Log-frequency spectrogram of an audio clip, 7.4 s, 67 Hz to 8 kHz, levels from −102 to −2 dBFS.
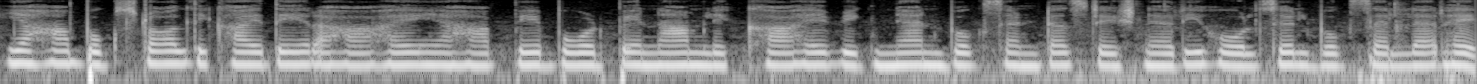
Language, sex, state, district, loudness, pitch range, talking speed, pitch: Hindi, female, Haryana, Charkhi Dadri, -21 LUFS, 195-205 Hz, 180 wpm, 200 Hz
